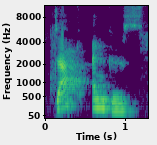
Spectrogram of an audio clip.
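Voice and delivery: plain reading voice

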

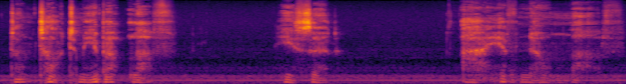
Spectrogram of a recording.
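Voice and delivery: grief he can barely voice; hushed grief. Acted. Edward silences the doll with a low whispered grief.

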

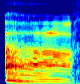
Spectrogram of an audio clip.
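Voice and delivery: long, loud drawn-out groan; frustrated groan. Real, not acted. Player who just lost his prison, long frustrated groan. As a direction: let out a sustained groan of frustration. Groans after losing the game.

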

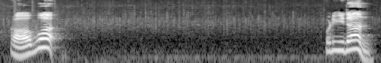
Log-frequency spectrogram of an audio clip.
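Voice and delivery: high, loud what have you done; exasperated at the batter's blunder; disbelieving outburst. Real, not acted. Streamer scolds his batter for getting out, in disbelief.

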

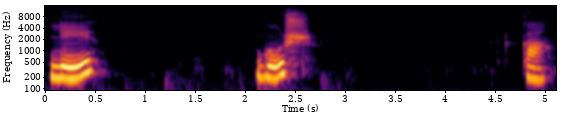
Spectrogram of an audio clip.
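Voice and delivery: Li, guş, ka split into slow syllables. Shown as a demonstration. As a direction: break Li guş ka into separate beats. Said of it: "ya yerine i gibi okunur". (heceleyerek Li, guş, ka)

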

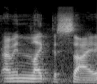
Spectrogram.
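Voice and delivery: ordinary delivery

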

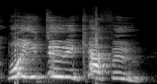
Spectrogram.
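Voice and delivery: high, loud yell at the player; exasperated yell. Real, not acted. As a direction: shout in disbelief at the mistake. Scolding player on screen.

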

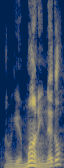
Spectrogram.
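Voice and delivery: mock outburst of bragging; loud brag.

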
